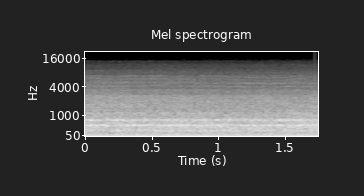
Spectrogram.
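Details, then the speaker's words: Diamond DA-20 (N139DA) in a steep ~60° bank at about 2G sustained during accelerated stall training. A steady mid-pitched stall warning horn holds over the engine drone, warning of an approaching stall. "You can hear the stall warning horn going off."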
